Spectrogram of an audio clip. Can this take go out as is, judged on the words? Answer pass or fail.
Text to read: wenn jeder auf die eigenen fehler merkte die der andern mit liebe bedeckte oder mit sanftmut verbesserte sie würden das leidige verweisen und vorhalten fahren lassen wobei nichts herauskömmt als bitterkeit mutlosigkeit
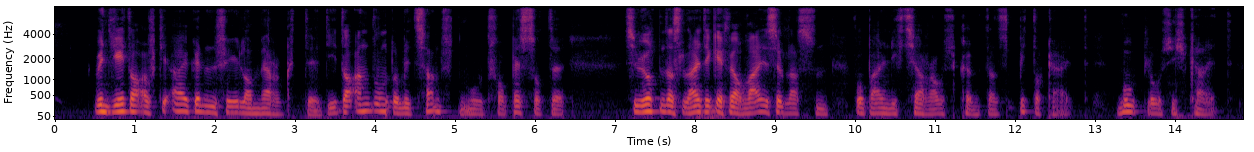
fail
